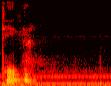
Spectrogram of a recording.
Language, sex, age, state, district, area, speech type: Dogri, male, 30-45, Jammu and Kashmir, Samba, rural, spontaneous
